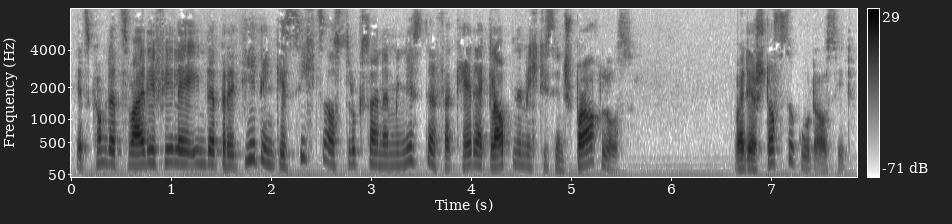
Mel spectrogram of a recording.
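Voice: mid-range voice, lively intonation, moderate pace. Dramatic German-speaking lecturer retelling a fable. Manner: dramatic, shifts loudness a lot, addresses listeners directly. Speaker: spiritual teacher giving a talk. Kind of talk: animated storytelling lecture to a live audience.

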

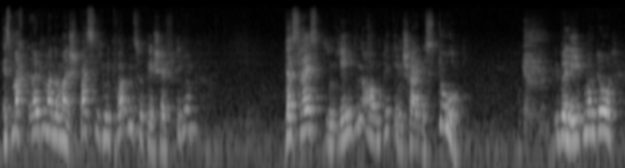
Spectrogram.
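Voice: medium pitch, lively intonation, normal speed, long pauses, a little hiss or hum. Distant lecturer in a very echoey room. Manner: rhetorical questions and wordplay, explains through everyday analogies. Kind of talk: spiritual lecture to a live audience.

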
